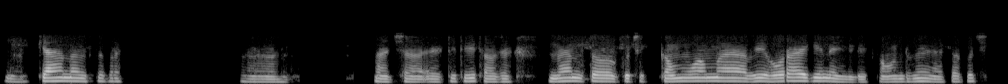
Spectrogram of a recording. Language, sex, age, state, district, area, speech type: Hindi, male, 30-45, Madhya Pradesh, Betul, urban, conversation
